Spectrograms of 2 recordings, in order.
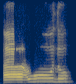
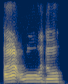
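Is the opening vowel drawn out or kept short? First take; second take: drawn out; short. First: The opening vowel after the glottal stop is lengthened. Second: The opening vowel after the glottal stop is short. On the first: The speaker calls it wrong. "jangan dipanjangkan, bukan a'udzu" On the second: The speaker calls it right. "A'u, jangan dipanjangkan"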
